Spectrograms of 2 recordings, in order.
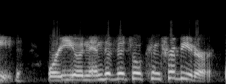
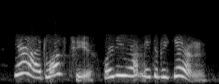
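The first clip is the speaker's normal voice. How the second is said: gentle, easygoing, friendly, smiling, lightly pitched up; 8 semitones higher than usual. Showing how to answer an interviewer's question: soft, relaxed, smiling. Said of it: "say it with a smile and in a really soft and relaxed way".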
